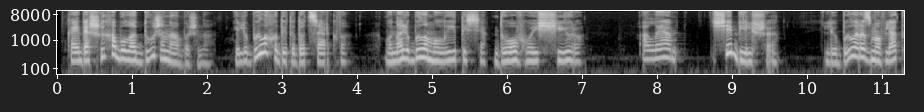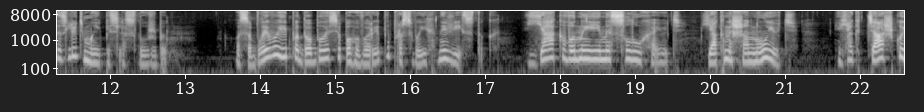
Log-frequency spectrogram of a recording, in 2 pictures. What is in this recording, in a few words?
Ukrainian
